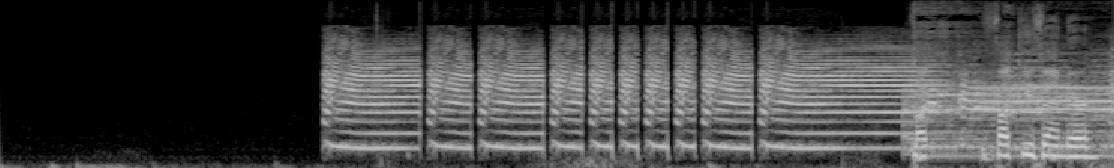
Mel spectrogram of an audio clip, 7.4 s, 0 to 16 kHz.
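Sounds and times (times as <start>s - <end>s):
loud blaring air horn blasts: 2.2s - 7.4s
speech: 6.1s - 7.4s.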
